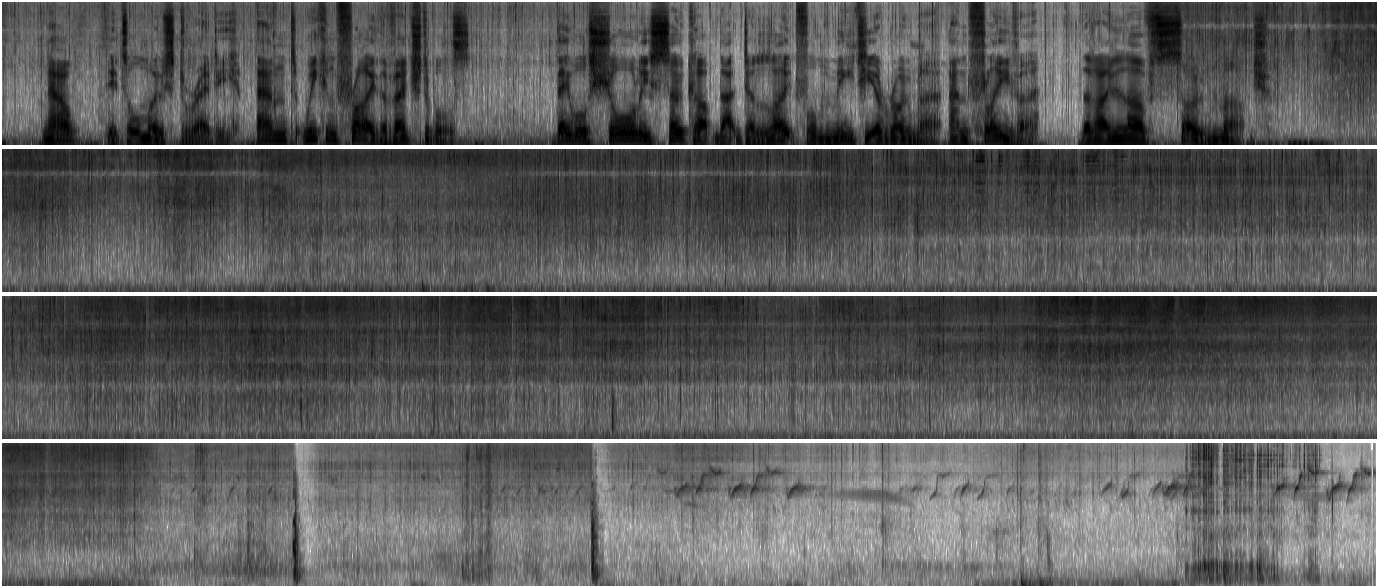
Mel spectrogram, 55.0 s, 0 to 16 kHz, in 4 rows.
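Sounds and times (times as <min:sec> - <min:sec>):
food sizzling in a pan: 0:12.5 - 0:45.5.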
